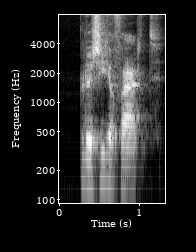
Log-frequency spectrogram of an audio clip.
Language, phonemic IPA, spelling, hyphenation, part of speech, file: Dutch, /pləˈzirˌvaːrt/, pleziervaart, ple‧zier‧vaart, noun, Nl-pleziervaart.ogg
- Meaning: 1. recreational sailing, recreational boating 2. pleasure cruise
